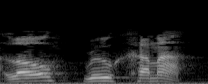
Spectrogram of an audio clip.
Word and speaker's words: Lo-Ruhamah: Easiest way to do it is just start at the end and work your way backwards. Ma, ha, ma, Ruhamah, Lo-Ruhamah.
